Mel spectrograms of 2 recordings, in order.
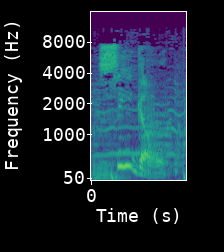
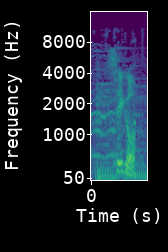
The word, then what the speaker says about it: Segel: Segel. – Segel.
